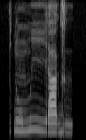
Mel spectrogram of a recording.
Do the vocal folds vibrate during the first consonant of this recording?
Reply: yes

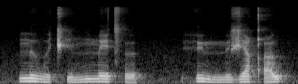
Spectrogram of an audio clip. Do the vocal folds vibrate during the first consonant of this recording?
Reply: yes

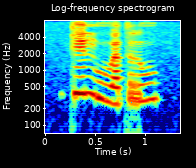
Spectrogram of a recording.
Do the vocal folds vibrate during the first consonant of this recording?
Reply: no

